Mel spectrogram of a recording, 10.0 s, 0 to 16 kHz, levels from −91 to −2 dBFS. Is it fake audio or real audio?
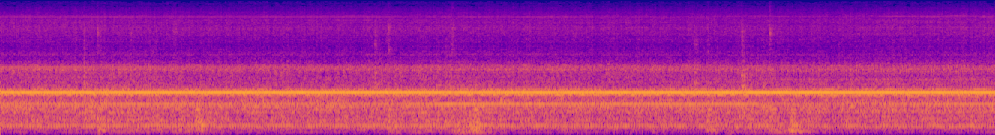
real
